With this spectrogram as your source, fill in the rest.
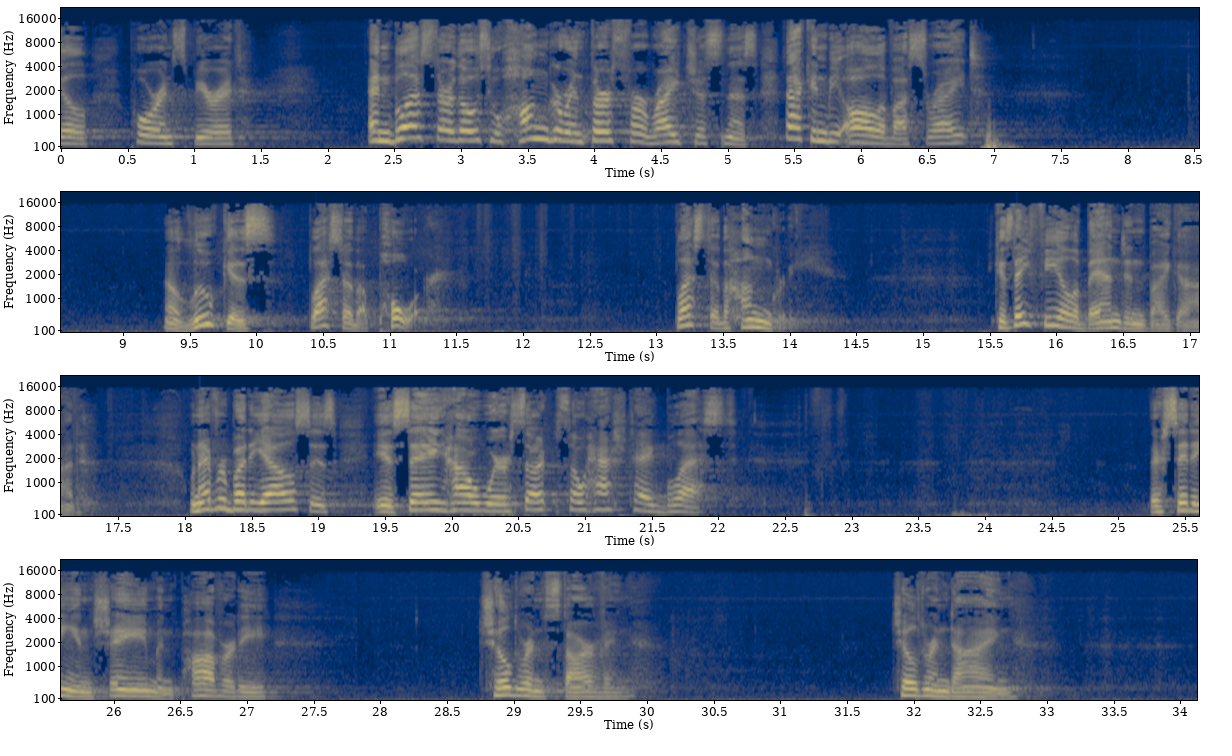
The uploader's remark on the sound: preached at Saint Mark Lutheran Church in Morristown, NJ and Good Shepherd Lutheran Church in Florham Park, NJ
